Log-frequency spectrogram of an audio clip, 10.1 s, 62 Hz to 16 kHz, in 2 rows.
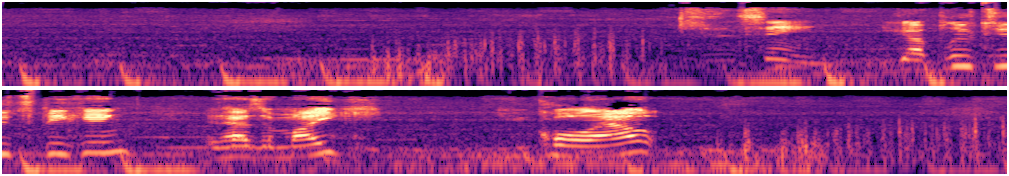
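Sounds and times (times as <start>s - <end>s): music with heavy bass beat: 0.0s - 10.0s.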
